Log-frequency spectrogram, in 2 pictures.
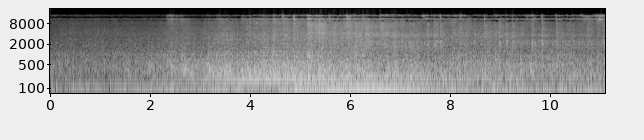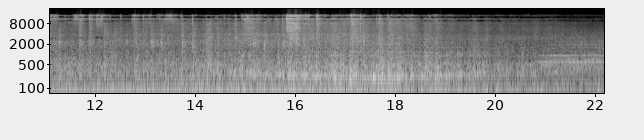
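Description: Excursion train hauled by two EMD FL9 diesel locomotives passing close by: the locomotives' engines drone loudest a few seconds in, followed by a long rumble of passenger cars with wheels clicking over rail joints. A horn sounds faintly near the end as the train moves off.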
